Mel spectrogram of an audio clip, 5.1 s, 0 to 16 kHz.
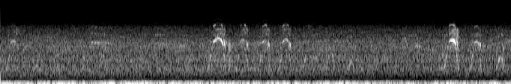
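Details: Northern royal albatross chick fed lunch by its parent at a live camera nest on 20 August 2023; quick series of thin, clicky chirps in two short bursts, with heavy low wind noise throughout.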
